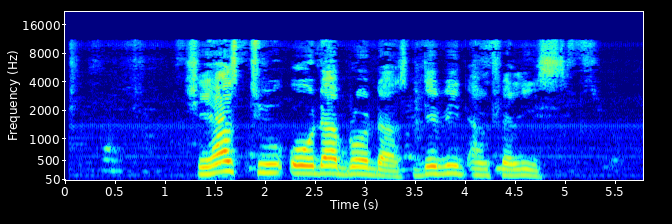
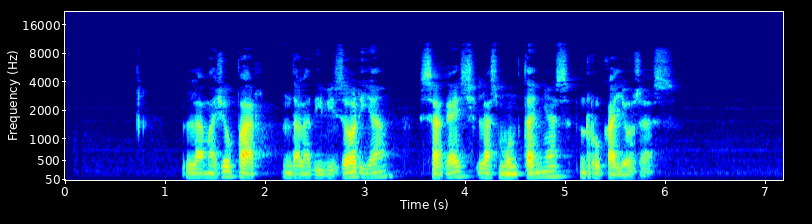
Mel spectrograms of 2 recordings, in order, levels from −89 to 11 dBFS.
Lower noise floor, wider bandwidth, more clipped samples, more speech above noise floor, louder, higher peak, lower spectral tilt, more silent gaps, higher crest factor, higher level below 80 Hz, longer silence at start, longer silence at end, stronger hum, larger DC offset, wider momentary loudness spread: second, -58 dBFS vs -73 dBFS; about the same, 11.5 kHz vs 10.5 kHz; neither; second, 35 dB vs 45 dB; first, -23 LUFS vs -28 LUFS; about the same, -4 dBFS vs -4 dBFS; second, -4 dB/octave vs -5.5 dB/octave; neither; about the same, 20 dB vs 24 dB; about the same, -68 dBFS vs -66 dBFS; second, 0.05 s vs 1.2 s; second, 0.5 s vs 1.15 s; neither; neither; about the same, 13 LU vs 12 LU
